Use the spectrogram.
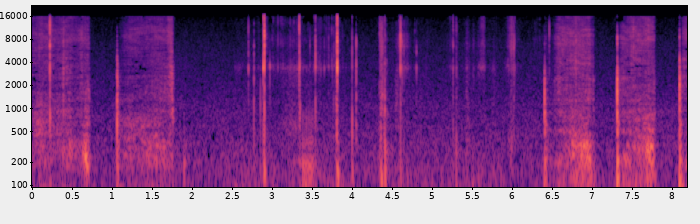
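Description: A stick of yellow chalk is scraped across a small, flat black chalkboard in a wooden frame as it traces letters. Quiet, bright scratchy strokes alternate with sharp, crisp taps and brief pauses, with no ringing afterward.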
